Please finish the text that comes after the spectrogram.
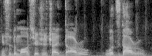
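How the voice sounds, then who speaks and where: Animated and quick, his slightly high voice carries a dark tone as he hosts a relaxed live trading stream. Not a native English speaker, he laughs readily and reads chat aloud while faint music plays in the background.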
